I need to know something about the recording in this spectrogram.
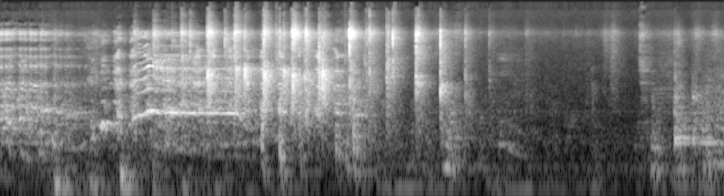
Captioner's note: applause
